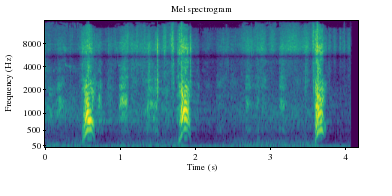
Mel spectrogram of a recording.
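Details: Lucy the German Shepherd, excited over a boomer ball, gives three loud clear barks spaced over a second apart, against a fairly quiet background.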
